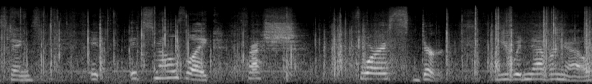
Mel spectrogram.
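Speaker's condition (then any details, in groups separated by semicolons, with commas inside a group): No condition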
